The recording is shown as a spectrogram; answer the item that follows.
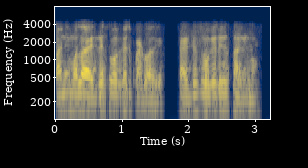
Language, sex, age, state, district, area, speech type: Marathi, male, 45-60, Maharashtra, Yavatmal, urban, conversation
